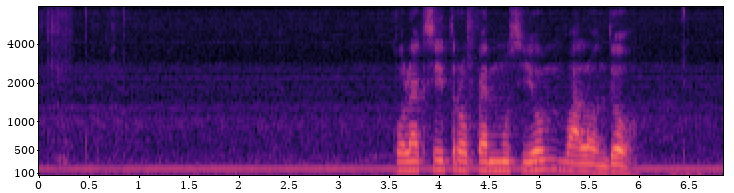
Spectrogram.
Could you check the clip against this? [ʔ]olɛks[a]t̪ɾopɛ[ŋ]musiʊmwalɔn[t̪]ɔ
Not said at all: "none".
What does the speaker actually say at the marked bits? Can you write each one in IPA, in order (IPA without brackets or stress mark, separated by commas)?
k, i, n, d̪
